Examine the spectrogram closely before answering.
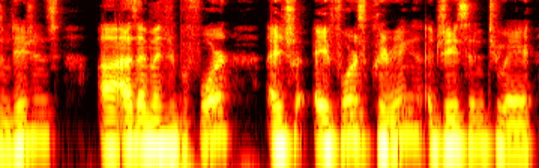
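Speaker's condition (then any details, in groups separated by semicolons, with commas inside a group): Spastic cerebral palsy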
